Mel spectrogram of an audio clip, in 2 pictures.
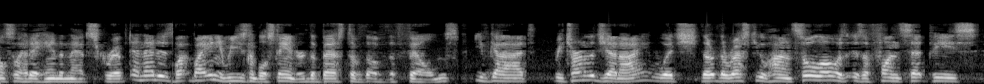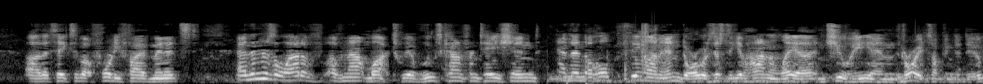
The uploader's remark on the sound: segment was recorded in a vehicle, so there is some background noise.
